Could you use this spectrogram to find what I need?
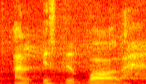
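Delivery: ordinary talk, nothing marked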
